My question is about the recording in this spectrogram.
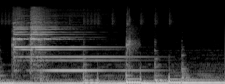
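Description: A single bell-chime sound effect rings just after the start and fades over about a second and a half, over background music with a deep bass.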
